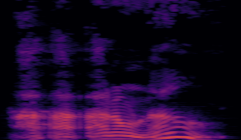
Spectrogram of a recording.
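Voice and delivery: soft, halting mock evasion; evasive stammering. Gossiper dodging whether they went to them, evasive stammering. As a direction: stumble quietly over the first word.

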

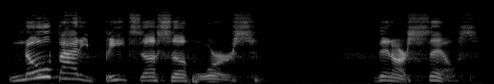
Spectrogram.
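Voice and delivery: slow, weighty preacher's line; slow emphasis. Acted. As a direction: drag each word out to land it.

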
